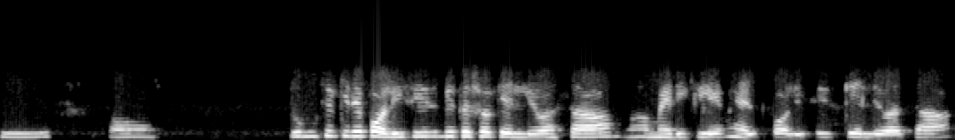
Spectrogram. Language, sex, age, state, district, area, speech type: Goan Konkani, female, 30-45, Goa, Tiswadi, rural, conversation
